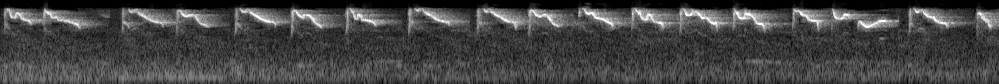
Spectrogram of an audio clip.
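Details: Pet contest white-eye, called pleci, giving a brisk series of thin high chirps, nearly four per second, each note dropping in pitch; a faint low hum sits underneath.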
